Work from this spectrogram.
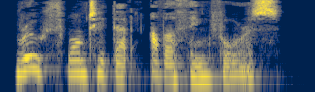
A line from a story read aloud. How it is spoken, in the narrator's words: Tommy said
